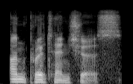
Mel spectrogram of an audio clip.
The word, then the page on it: unpretentious: British English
